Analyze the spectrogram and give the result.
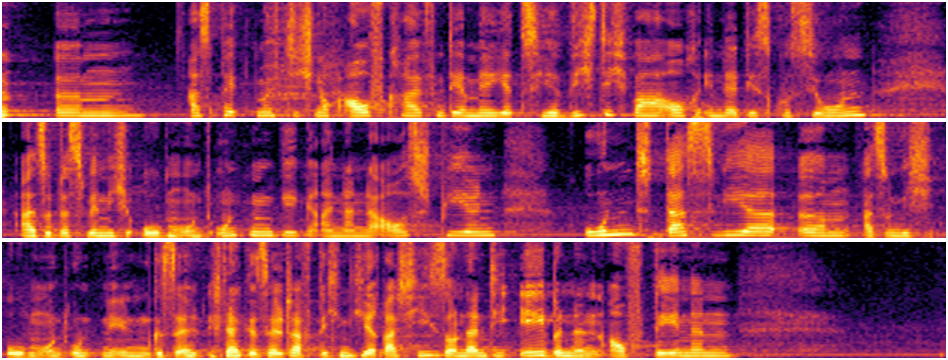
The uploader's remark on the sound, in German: Drittes Panel der Konferenz «Auf der Flucht vor humanitären Krisen». Berlin.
